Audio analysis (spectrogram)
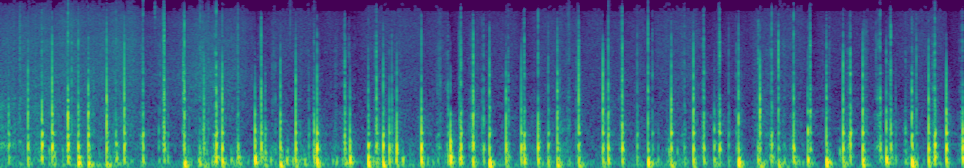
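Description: Fingertips tap rapidly and steadily, dozens of times, on the flat sides of a medium black cardboard camera box. The box is closed with its contents inside and held up in both hands. Each tap is a short, dry, hollow thud, mostly low in tone, with almost no ring and little brightness.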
